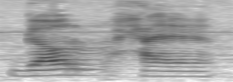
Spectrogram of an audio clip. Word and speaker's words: جرحى: ألف، دي اسمها ألف مش ياء. أنت بتقول إيه؟ رضوى، جرحى، كبرى، صغرى، حبلى، نطقتها ألف ما نطقتهاش ياء.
